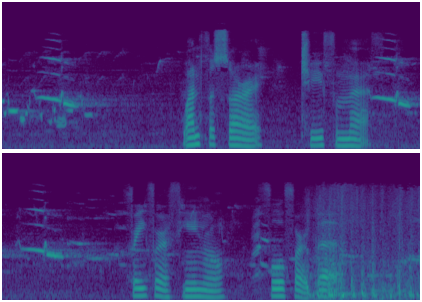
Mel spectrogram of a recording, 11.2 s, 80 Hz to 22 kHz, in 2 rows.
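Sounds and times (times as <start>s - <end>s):
Australian magpie warbling fluting whistles: 0.0s - 1.8s, 4.6s - 10.2s
faint hum: 0.0s - 11.1s
speech: 2.4s - 5.1s, 7.3s - 10.3s.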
